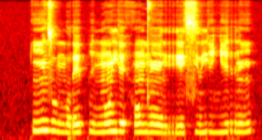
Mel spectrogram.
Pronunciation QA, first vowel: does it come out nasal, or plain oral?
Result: nasal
